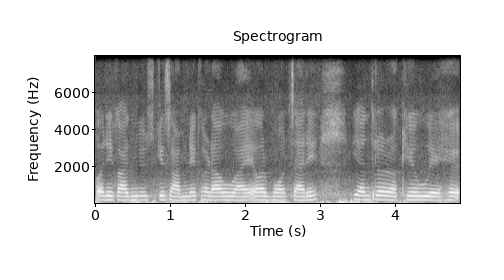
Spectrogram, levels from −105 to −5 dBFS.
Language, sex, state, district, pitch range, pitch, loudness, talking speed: Hindi, female, Uttar Pradesh, Jalaun, 200-215 Hz, 205 Hz, -14 LUFS, 185 wpm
